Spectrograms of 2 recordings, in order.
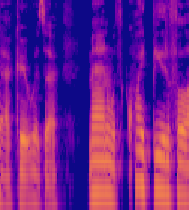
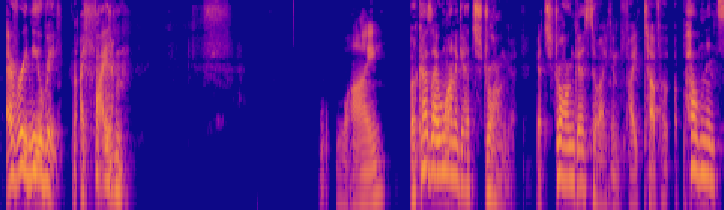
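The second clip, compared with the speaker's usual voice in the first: fired up; 5 semitones higher than usual. Acted. Akaza explains why he fights.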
